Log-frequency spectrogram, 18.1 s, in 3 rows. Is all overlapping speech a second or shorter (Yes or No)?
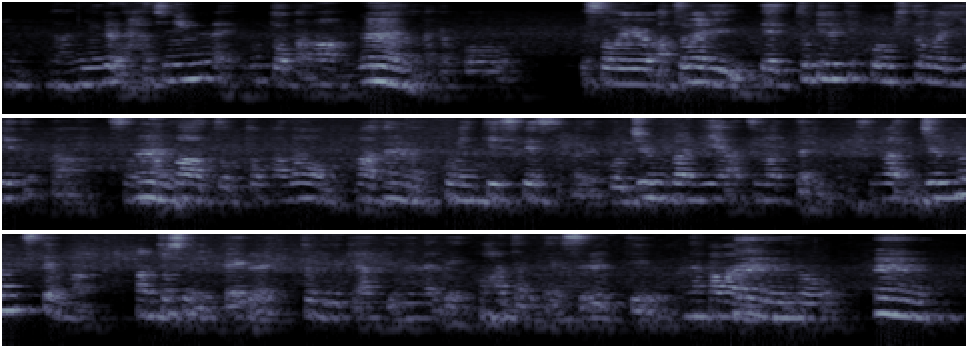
Yes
